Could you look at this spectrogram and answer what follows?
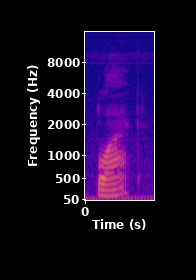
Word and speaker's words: BLAG: see that there it's it's pronounced black well I hope you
